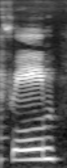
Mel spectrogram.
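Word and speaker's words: fame: थोड़ा खेंच कर पढ़ेंगे यह है फेम और ये है टेम यहां पर ए का उच्चारण तो लंबा है लेकिन लास्ट में ई जो है ना इसका उच्चारण नहीं हो रहा है ये साइलेंट है सभी में आपको ध्यान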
